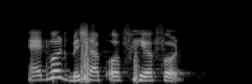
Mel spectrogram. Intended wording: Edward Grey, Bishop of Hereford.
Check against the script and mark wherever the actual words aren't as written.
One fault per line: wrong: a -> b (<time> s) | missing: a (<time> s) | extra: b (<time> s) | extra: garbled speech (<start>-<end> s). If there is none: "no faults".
missing: Grey (0.7 s)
